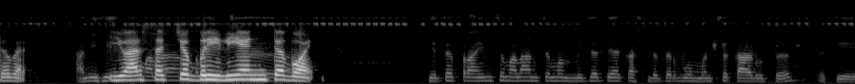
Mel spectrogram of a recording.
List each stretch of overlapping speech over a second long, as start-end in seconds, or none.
1.2-2.8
